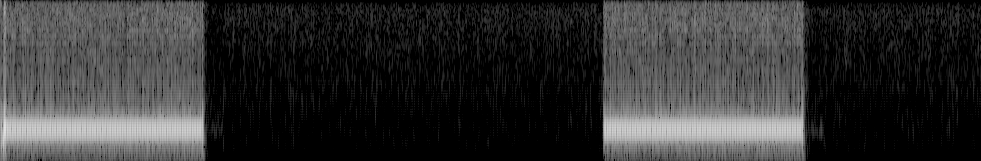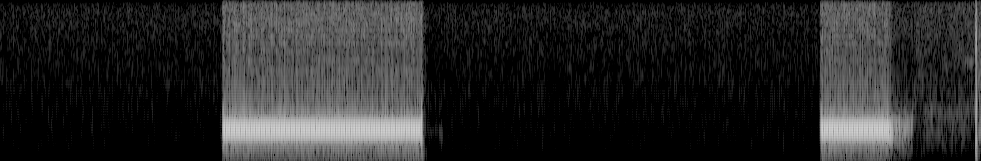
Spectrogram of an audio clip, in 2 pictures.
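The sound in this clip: A telephone ringback tone plays while a call is transferred: four steady, mid-pitched buzzing bursts of about two seconds each, separated by longer silences, the last one cut short.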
